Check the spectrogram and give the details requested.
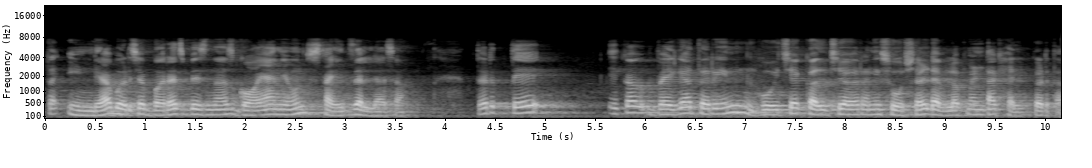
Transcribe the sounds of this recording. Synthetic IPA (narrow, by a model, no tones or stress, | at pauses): t̪aiɳɖijabʱəɾt͡ɕebəɾət͡sbid͡znəsɡɔjãneuːnst̪ʰaiːt̪̚d͡zʱalːjaəsa̰ | t̪əɾt̪e | ekaʋeɡjat̪əɾiːnɡojt͡ɕekəlt͡ɕəɾãisoɕəlɖeʋləpmeɳʈakhelp̚kəɾt̪a̰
